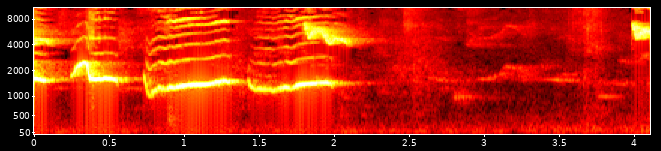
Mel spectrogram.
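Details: Black-throated laughingthrush kept as a cage bird, singing to stimulate other birds to sing: two or three loud, drawn-out slurred whistles, rich and fluty, followed by quiet, with a brief high note at the end.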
